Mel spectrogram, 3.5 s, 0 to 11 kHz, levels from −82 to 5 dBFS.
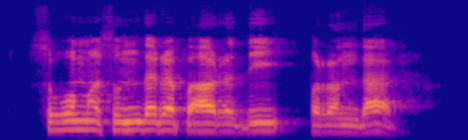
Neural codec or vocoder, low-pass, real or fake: none; 9.9 kHz; real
